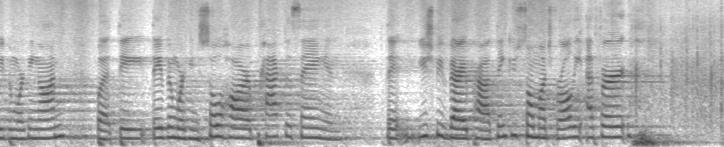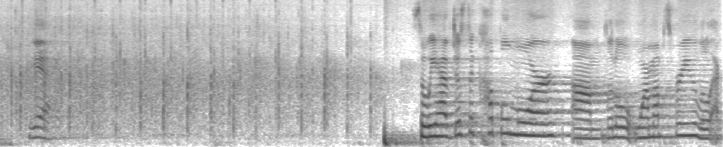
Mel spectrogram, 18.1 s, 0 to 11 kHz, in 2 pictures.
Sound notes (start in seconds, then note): 8.2 audience applauding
